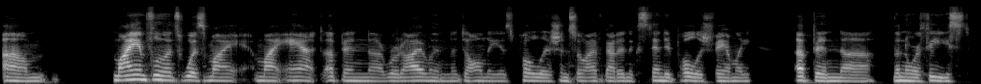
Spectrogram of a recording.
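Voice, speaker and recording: Chatty woman with a low, slightly raspy voice. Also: little pitch movement, moderate pace, a bit bright. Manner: chatty, rambling, with fillers and restarts. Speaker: voice actor guest. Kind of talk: casual podcast interview.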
